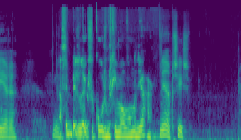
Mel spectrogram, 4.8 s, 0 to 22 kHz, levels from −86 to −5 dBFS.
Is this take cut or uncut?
uncut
